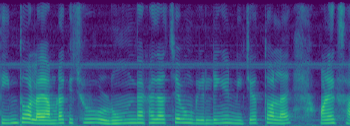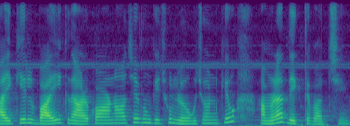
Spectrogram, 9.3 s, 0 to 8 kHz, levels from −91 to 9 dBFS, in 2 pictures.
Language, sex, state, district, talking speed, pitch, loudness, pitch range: Bengali, female, Bihar, Katihar, 155 wpm, 210 Hz, -22 LUFS, 190-230 Hz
